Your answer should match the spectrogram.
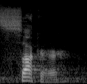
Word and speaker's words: succor: And I checked the pronunciation this morning. It's succor, S-U-C-C-O-R, meaning assistance or a support in hard times.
